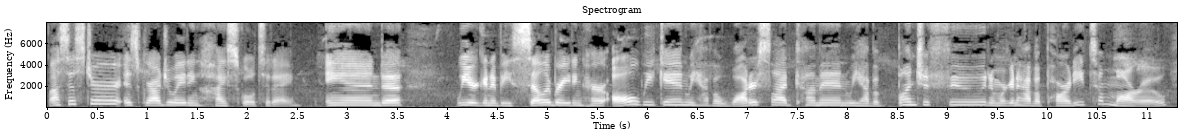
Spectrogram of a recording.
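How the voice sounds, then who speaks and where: A woman's voice: fairly high pitch, normal speed, a little mellow. Chatty young woman with a lilt. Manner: chatty and candid, many fillers like "like" and "uh". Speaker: podcast host. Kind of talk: casual solo podcast chat. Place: outdoors in her backyard.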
